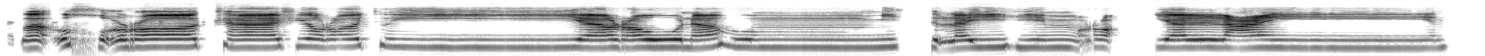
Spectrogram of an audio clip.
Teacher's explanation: Wa ukhra wa ukhra kafiratu nya kro-nya dua um. Wa ukhra ro-nya dua harakat.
